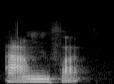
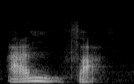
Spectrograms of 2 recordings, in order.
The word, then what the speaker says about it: anfa: Ma il milanese accentua ancora questa sensazione in mancanza di respiro, con un lemma straordinariamente efficace di anfa, e lo si pronuncia tal quale, ma quasi con una sospensione di respiro tra le due sillabe, anfa, anfa, anfa, anfa, creando così una respirazione affannosa.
